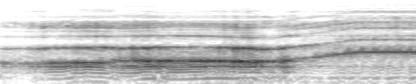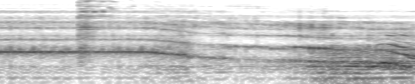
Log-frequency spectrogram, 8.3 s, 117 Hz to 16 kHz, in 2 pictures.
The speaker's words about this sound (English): So let's get into the first sound clip since we only have 15 minutes left. It's the longest burp.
